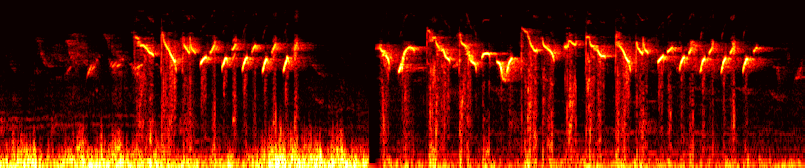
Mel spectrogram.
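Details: Oriental white-eye singing in the lively wild-style 'ngalas' manner, calling other white-eyes; rapid runs of very high, thin chirps and trills in two bursts split by a brief pause near three seconds, with low rumbling background noise during the first half.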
